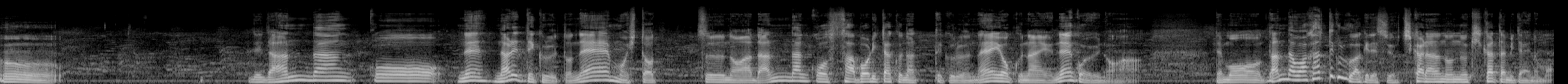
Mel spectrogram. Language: Japanese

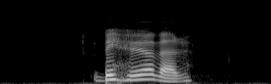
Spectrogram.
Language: Swedish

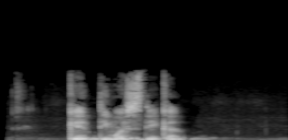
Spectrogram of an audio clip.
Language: Orizaba Nahuatl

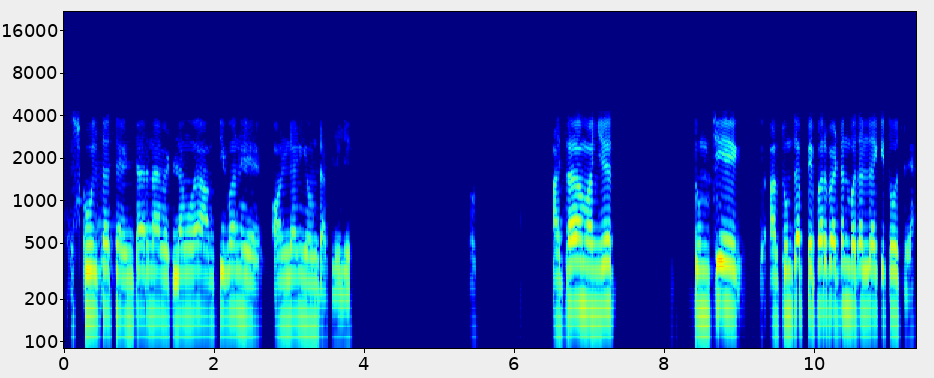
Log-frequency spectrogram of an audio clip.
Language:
Marathi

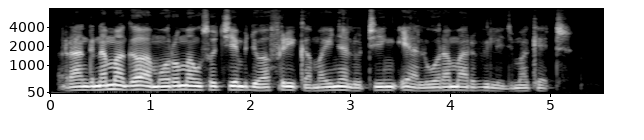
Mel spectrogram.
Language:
Luo (Kenya and Tanzania)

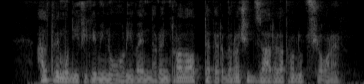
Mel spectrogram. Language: Italian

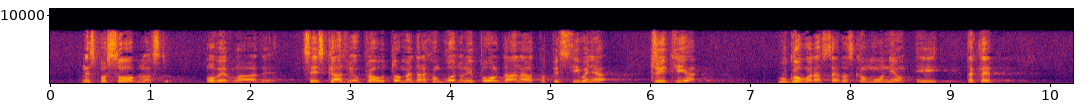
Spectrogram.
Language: Croatian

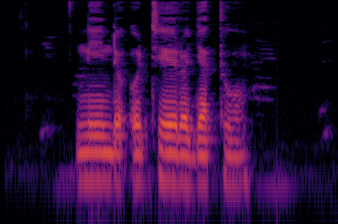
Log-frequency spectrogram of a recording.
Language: Luo (Kenya and Tanzania)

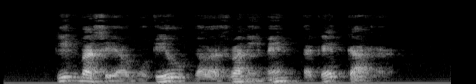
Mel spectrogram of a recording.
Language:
Catalan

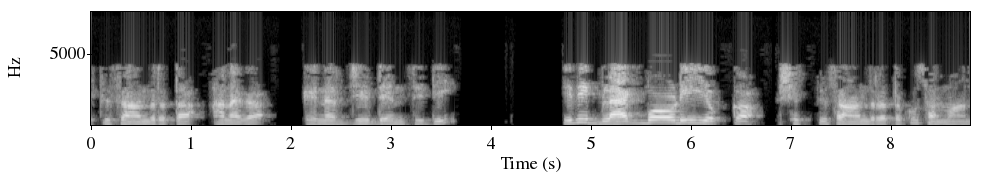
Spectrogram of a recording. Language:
Telugu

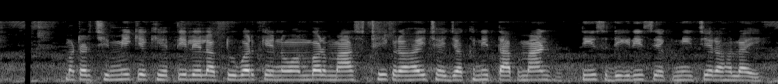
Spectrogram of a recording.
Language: Magahi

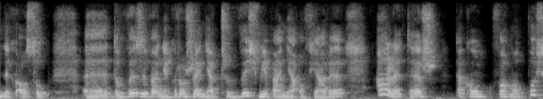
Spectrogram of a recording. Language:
Polish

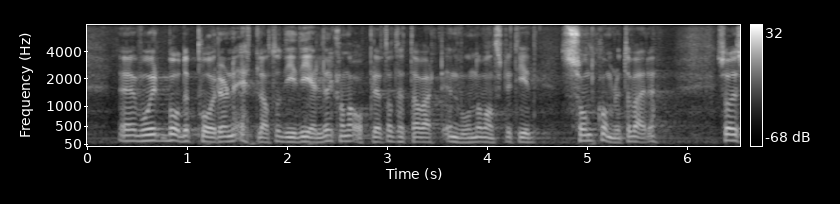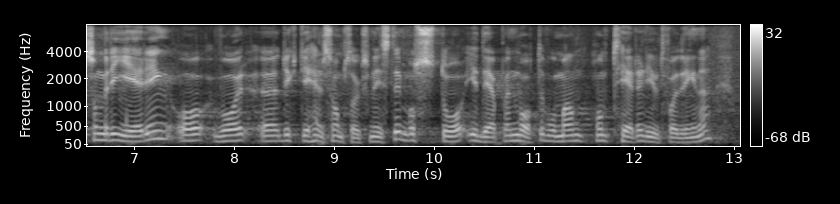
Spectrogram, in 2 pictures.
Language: Norwegian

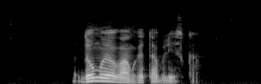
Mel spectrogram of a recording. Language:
Belarusian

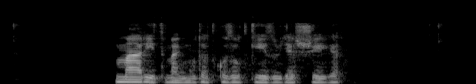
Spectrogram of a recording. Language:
Hungarian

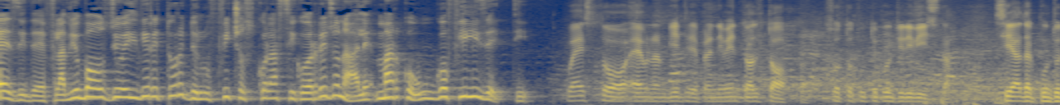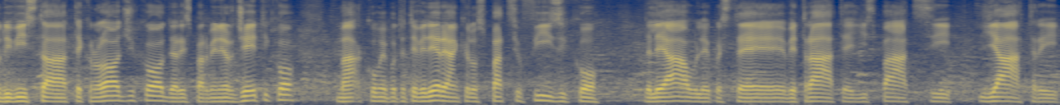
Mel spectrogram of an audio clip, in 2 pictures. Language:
Italian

